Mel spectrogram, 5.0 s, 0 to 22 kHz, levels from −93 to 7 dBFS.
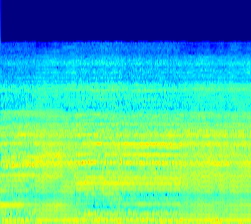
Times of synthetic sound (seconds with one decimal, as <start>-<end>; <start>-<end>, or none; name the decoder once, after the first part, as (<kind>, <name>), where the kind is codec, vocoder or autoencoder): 0.7-1.5 (vocoder, Vocos); 3.6-5.0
